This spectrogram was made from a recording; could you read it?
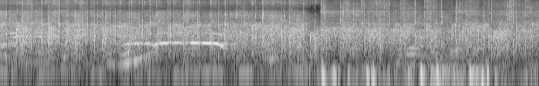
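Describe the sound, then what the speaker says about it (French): A dance class audience in Paris, gathered for a mutuashi lesson, claps hard and fast in a loud, close, sustained burst, with voices calling out and a brief whistle-like cry rising through it. "Je vous demande d'applaudir très très fort."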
